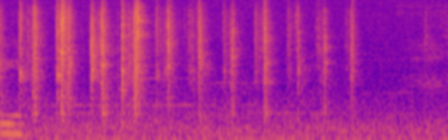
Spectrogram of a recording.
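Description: Tarot cards being shuffled by hand: a quick, uneven run of crisp papery taps and snaps lasting about three seconds.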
